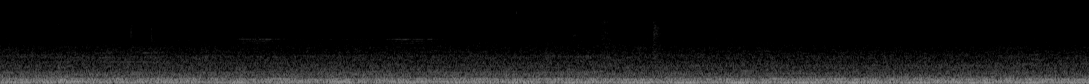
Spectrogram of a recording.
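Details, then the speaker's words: Automatic digital blood pressure machine cuff inflating on a person's arm during a demonstration: steady low motor drone with faint room noise; the reading then showed 127/77 with pulse 80. "इसमें inflation अपने आप start हो जाएगी। ये जैसे कि अभी inflate हो रहा है और इसमें प्रेशर दिखा रहा है।"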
